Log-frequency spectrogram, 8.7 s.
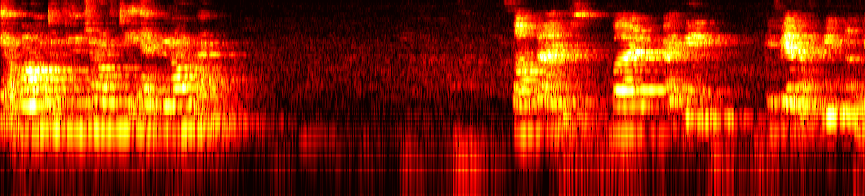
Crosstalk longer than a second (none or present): none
